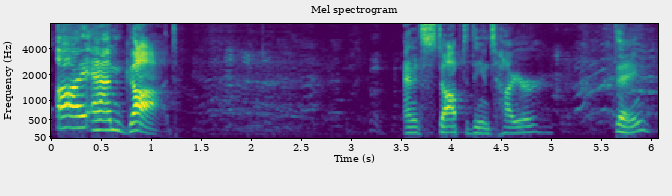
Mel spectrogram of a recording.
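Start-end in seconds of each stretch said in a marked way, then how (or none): 0.1-1.3 slow, loud and sure; a child announcing I am God, loud and slow; boy's proud declaration. Retold or imitated. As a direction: declare it like a bold little boy. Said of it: "he goes".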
